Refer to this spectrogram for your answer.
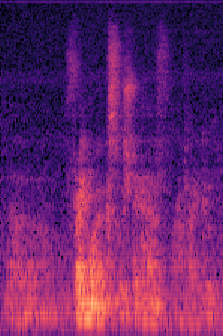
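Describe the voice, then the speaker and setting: The speech moves at a moderate pace. Audible room echo and noticeable background noise fill the recording. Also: man. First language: not English. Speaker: academic trainer. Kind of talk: lecture. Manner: halting.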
